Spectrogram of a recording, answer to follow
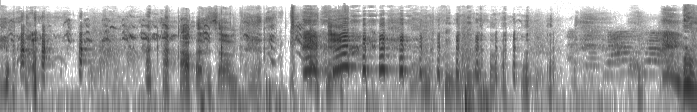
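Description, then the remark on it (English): A person imitates a rooster's crow with stretched, wavering vocal cries, mixed with chuckling and animated voices; a final rising-falling crow-like call ends it. “Gotta crow, like, you got a crow now.”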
